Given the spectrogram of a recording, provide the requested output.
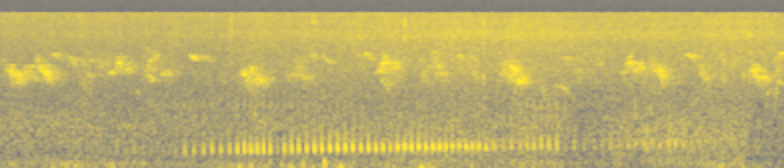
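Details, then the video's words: Frog in mating season giving one soft, low, rapidly pulsed trill that lasts about three seconds. Scattered high chirps and steady background noise run throughout. "Mating frogs"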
